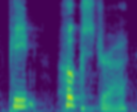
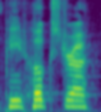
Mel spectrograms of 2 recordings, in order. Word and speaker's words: Hoekstra: I was like, oh, it's H-O-E-K, like Van Leeuwenhoek, the 18th century biologist, Van Leeuwen. I don't know why I remember the name, but spelled the same way with the H-O-E-K. So Van Leeuwenhoek.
